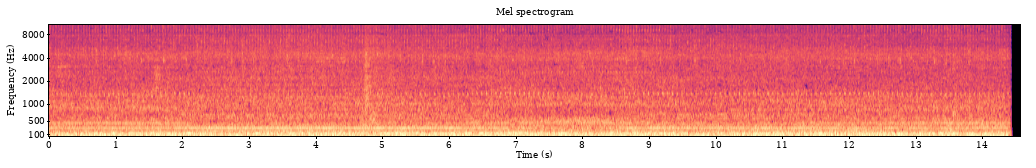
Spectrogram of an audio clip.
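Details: Hyundai Accent petrol engine after misfire repair (earlier P0300/P0301/P0302 codes, vibration, check-engine light), idling smoothly and evenly with a steady low hum and no stumble or shake, heard from the front of the engine; normal idle.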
